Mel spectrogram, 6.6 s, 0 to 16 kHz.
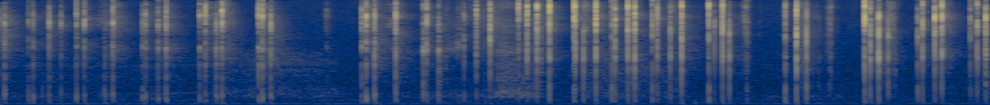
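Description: Long nails scratch along the handle and tines of a thin, flat, solid, hand-sized wooden disposable fork. The result is a rapid, uneven run of about 35 short, dry, scratchy clicks with no ring, bright and high with almost no low end. Brief pauses break up the run.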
